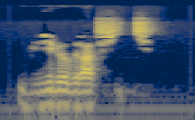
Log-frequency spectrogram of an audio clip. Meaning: xylographic
- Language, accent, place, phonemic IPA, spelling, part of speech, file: French, France, Lyon, /ɡzi.lɔ.ɡʁa.fik/, xylographique, adjective, LL-Q150 (fra)-xylographique.wav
